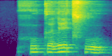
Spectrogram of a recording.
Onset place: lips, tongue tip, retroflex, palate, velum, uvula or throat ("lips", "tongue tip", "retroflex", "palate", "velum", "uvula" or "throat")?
throat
